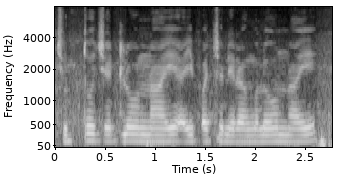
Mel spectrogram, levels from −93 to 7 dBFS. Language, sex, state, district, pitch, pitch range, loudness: Telugu, male, Telangana, Mahabubabad, 140 Hz, 135-145 Hz, -13 LUFS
